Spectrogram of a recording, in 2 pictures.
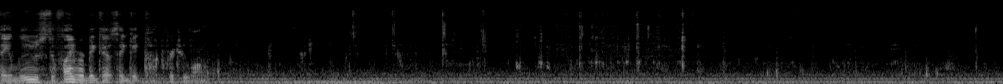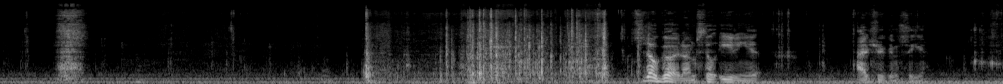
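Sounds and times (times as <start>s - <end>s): steady low hum: 0.0s - 20.0s
chewing with mouth clicks: 2.0s - 13.0s, 17.7s - 18.7s, 19.4s - 20.0s.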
